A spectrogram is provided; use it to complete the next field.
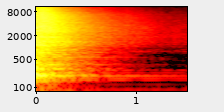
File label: Snare Hard; Drums; apulSoft apTrigga2; Steven Slate Drums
